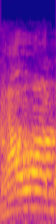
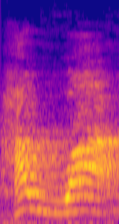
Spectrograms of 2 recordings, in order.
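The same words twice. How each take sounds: First: The middle w sound is short and single. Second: The middle w sound is doubled and held longer. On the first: The speaker calls it wrong. "ওনার নাম কিন্তু হাওয়া না" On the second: The speaker calls it right. "এটা তাসদীদ দিয়ে বলতে হবে"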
